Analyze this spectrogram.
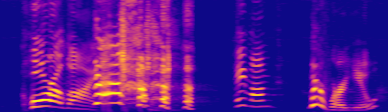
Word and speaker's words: Coraline: They call you Coraline instead of Carolina. Not Caroline at all. Dasvidanya, Caroline. It's Coraline.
